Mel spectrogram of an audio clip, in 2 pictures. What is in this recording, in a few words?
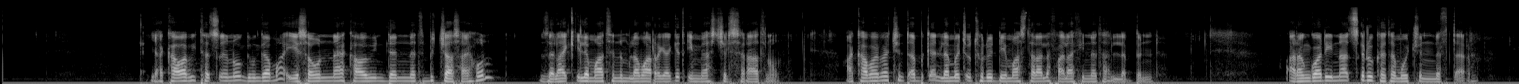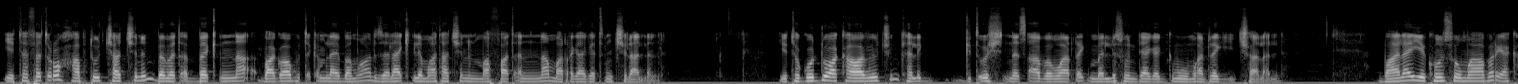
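Amharic, voice over dubbing, male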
